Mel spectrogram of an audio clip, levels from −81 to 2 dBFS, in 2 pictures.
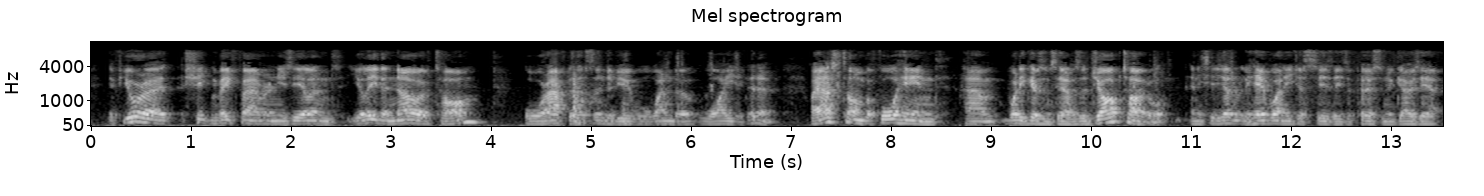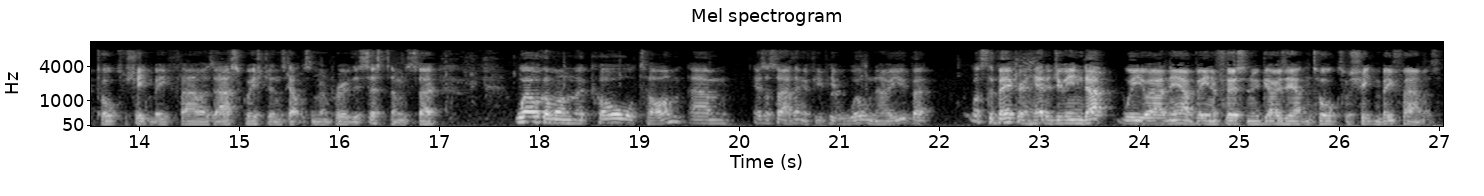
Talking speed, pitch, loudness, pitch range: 245 wpm, 110 Hz, -21 LUFS, 100-125 Hz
